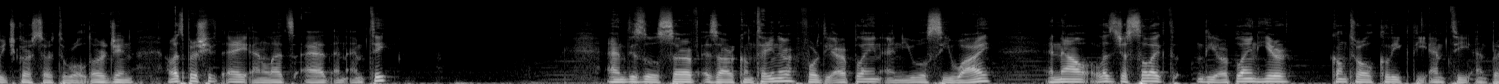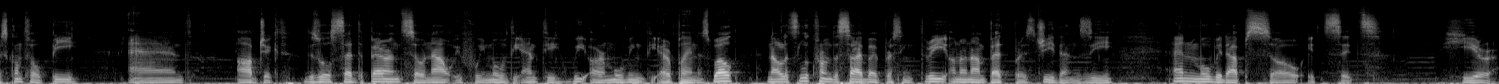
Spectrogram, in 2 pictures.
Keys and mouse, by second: 1.9 shift+a, 11.1 click, 15.4 ctrl+p, 18.6 click, 19.5 g, 20.3 Escape, 22.7 KP_3, 25.3 g, 25.5 z.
